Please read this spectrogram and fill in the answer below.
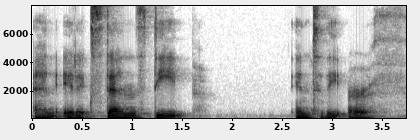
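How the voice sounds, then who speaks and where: Over audible room echo, a woman talks very slowly in a very deep, low voice with a calm tone. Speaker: meditation teacher. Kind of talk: guided meditation; casual talk to camera. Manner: calm, slow.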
